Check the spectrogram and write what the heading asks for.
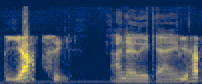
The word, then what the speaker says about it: Yahtzee: as a kid and he pronounced it yeah zzz and and I said excuse me mr. president I believe it's pronounced Yahtzee and he said that's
